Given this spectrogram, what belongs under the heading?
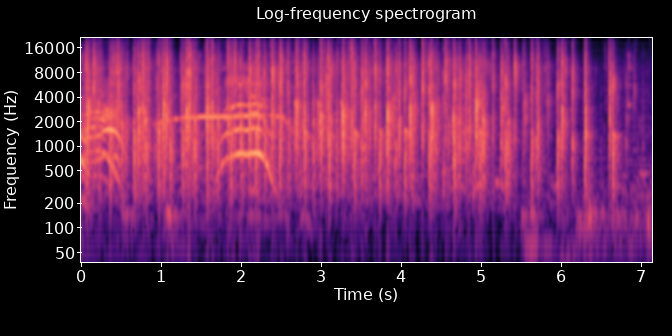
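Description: An audience claps for a performer named Ryan in a sustained round of sharp, closely spaced handclaps, with cheering and whoops over the first couple of seconds.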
